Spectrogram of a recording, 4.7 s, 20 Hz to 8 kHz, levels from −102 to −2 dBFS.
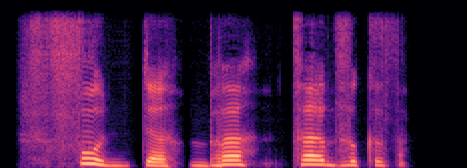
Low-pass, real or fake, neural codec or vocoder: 7.2 kHz; fake; codec, 16 kHz, 0.8 kbps, ZipCodec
